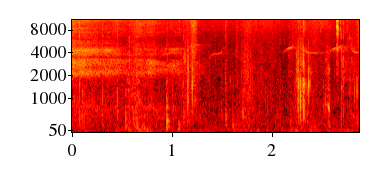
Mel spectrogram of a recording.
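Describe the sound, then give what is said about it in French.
Footsteps of someone walking in the Pyrenees mountains: many soft, irregular steps with a few sharper crunches, fairly faint. “Je suis en train de marcher dans les Pyrénées.”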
